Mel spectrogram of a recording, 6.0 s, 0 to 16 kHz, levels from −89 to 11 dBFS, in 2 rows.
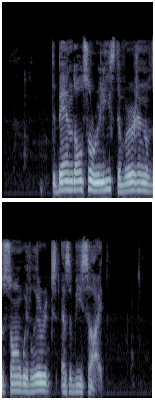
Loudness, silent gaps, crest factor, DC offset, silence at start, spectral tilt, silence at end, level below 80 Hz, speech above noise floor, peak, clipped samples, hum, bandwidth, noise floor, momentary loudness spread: -22 LUFS; none; 16 dB; under 0.1%; 1 s; -4.5 dB/octave; 1 s; -62 dBFS; 45 dB; -8 dBFS; under 0.1%; none; 8.2 kHz; -67 dBFS; 10 LU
